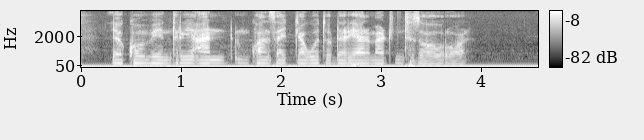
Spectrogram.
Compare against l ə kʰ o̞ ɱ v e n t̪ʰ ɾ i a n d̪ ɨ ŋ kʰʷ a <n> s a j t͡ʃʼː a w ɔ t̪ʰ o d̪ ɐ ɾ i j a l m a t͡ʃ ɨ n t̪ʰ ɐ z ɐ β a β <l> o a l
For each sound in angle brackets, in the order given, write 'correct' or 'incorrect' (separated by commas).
correct, incorrect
